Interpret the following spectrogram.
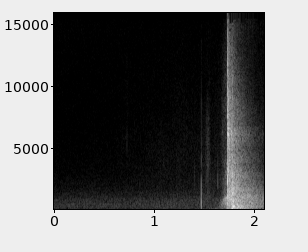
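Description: A driver's clubhead striking a teed golf ball: one sharp, loud crack near the end, ringing on briefly, with a faint tick just before it.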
